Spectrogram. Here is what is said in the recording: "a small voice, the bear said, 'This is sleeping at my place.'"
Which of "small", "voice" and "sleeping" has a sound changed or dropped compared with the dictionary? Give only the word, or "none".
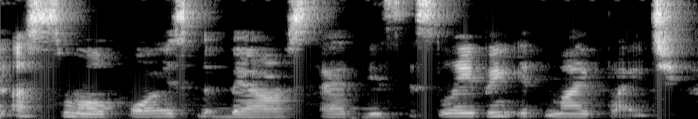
voice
